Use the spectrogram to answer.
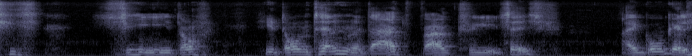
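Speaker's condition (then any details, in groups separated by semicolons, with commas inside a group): Muscular Parkinson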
